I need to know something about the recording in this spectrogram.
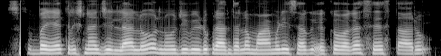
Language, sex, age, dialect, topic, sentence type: Telugu, female, 31-35, Telangana, agriculture, statement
